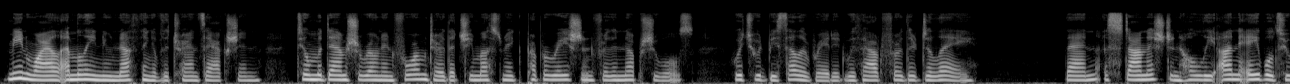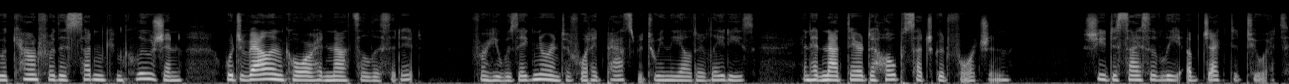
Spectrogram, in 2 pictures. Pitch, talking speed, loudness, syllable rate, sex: 205 Hz, 160 wpm, -21 LUFS, 4.9 syllables/s, female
